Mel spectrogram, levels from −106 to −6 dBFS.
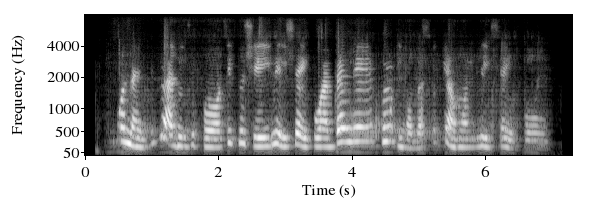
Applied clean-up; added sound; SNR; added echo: neural mask model DeepFilterNet 3.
